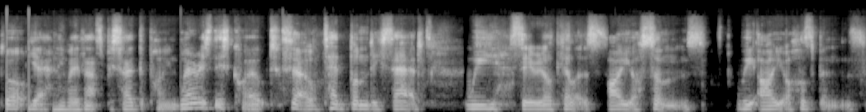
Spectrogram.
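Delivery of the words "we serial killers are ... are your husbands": stagey, dramatized, theatrical delivery. Reading a quote aloud in a dramatic voice. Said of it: "I read that in a dramatic voice, a dramatized voice".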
